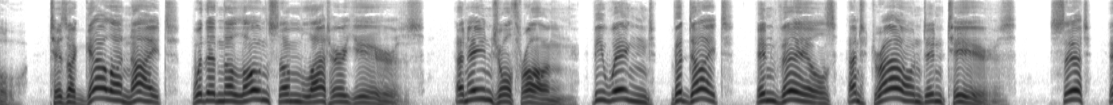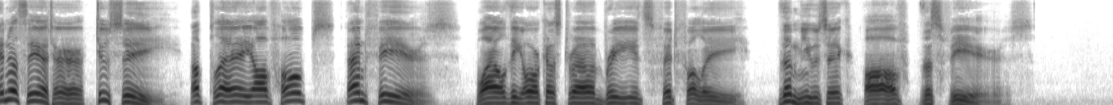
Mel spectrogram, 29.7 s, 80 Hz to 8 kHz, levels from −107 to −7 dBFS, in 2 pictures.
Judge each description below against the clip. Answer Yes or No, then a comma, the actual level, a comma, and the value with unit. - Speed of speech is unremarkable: No, slow, 70 wpm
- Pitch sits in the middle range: Yes, medium, 170 Hz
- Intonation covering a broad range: Yes, wide, 7.1 semitones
